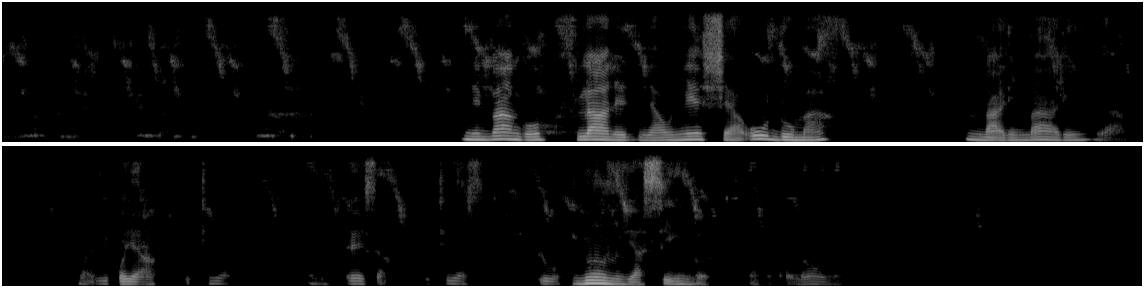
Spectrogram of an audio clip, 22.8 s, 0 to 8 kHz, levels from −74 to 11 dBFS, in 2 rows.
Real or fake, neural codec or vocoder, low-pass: fake; codec, 16 kHz, 2 kbps, FunCodec, trained on LibriTTS, 25 frames a second; 7.2 kHz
